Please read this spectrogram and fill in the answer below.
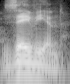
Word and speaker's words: Xavier: Did I not say Xavier? I thought I did. I may have pronounced the X as an X. Oh, Xavier.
